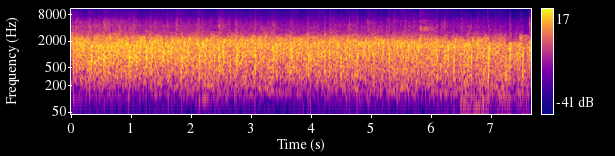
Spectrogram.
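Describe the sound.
Audience applause at a conference in Paraná after a speaker is introduced: dense, steady clapping from a large crowd that holds an even loudness for the whole stretch, with no talking over it.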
